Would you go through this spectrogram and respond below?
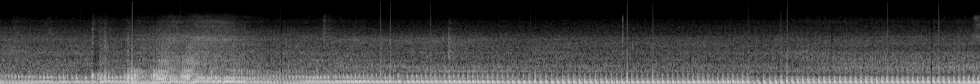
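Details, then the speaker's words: Yamaha Raptor 250 race quad after clutch rebuild (Wiseco basket, Hinson discs, steels, springs, new hub, pressure plate, clutch rod), put in gear and clutch let out: steady single thump, rolls forward smoothly without slip or chatter. Normal running, clutch engaging. "i'm gonna go ahead and let the clutch out a little bit she rolls right forward so the new clutch works really good seems like it's adjusted pretty good so we're gonna go with that"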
